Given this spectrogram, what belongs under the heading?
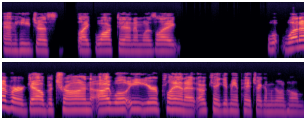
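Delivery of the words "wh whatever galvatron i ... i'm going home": put-on bored voice. Mocking how a voice actor read his lines: imitating Orson Welles phoning it in. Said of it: "he was phoning it in".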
